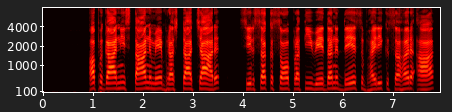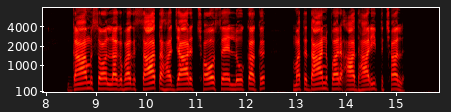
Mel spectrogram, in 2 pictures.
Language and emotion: Maithili, neutral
